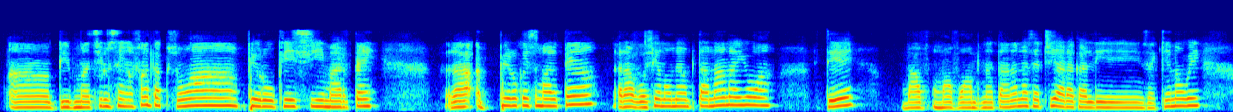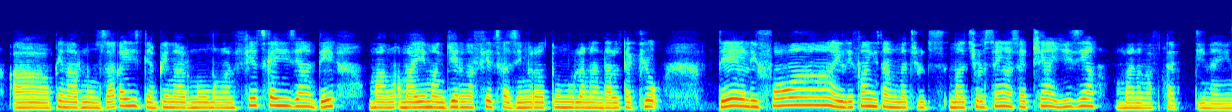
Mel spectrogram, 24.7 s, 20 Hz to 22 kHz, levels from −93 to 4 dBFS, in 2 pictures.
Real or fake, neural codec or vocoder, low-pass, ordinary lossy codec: fake; codec, 44.1 kHz, 7.8 kbps, Pupu-Codec; 7.2 kHz; AAC, 32 kbps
